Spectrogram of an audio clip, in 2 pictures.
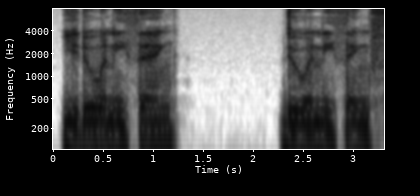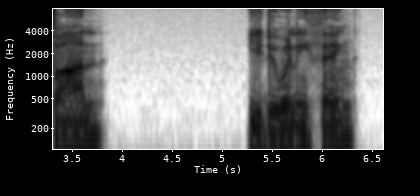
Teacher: And then the next word, anything. We sometimes drop the A, and we're going to push those two together because there's two N sounds side by side. · we link together doing because we're going to drop the G it ends with the sound n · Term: dropping linkings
